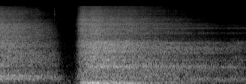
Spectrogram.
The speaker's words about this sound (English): And exhale.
